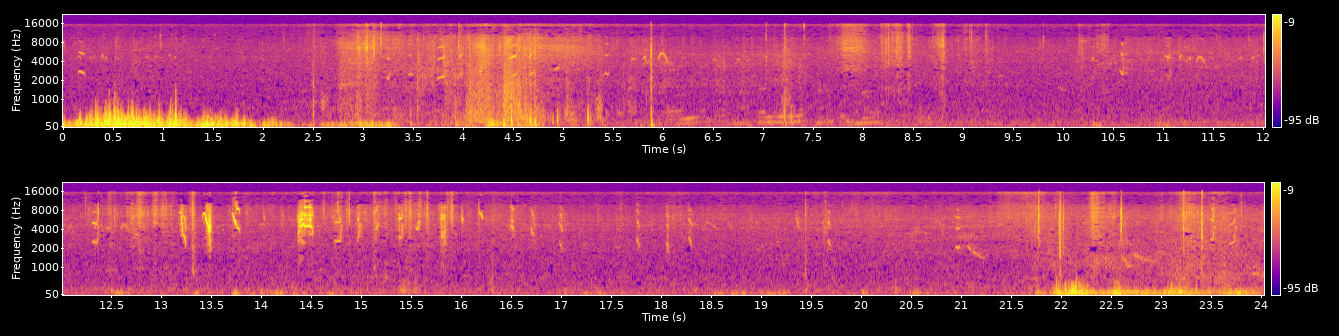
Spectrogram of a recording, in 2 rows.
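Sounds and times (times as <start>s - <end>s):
chicks peeping: 2.9s - 7.4s, 10.1s - 20.0s, 21.6s - 24.0s.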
